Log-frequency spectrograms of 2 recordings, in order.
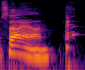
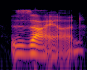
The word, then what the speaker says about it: Zion: after I know that I just keep calling him Sion yeah I mean they sound very similar um I like went to make sure the pronunciation was actually different and it is just Z Zion with like a hard z um so Kevin is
